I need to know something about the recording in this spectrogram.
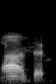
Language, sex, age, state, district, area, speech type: Tamil, male, 45-60, Tamil Nadu, Tiruvannamalai, rural, conversation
